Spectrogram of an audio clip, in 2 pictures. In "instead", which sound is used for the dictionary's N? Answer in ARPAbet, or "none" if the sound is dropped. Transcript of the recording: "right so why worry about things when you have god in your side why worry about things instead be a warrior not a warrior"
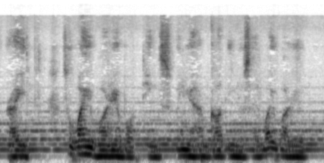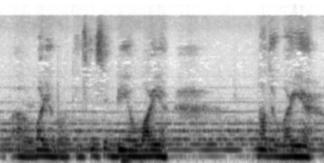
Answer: none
